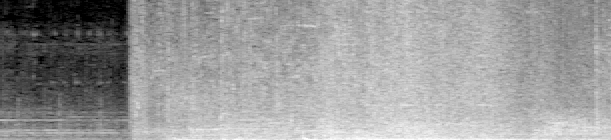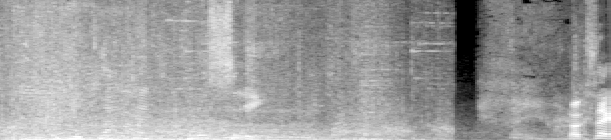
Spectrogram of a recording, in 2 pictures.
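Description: Spells and blows clash in a noisy fight.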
